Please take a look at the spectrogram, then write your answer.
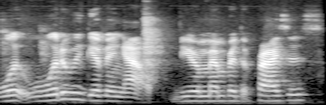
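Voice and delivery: normal talking voice

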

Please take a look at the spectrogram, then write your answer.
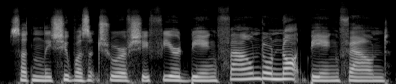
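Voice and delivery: plain reading voice

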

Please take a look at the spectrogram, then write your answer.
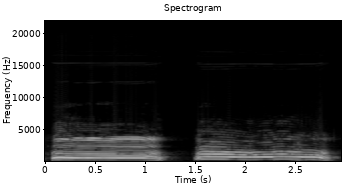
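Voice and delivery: high loud pained wails; winded cry. Retold or imitated. Daughter still on the ground, loud high pained cries. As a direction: cry out in pain again. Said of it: "after about a minute of".

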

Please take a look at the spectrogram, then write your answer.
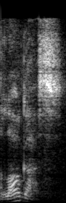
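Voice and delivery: "logos" as LAH-gahss, open ah in both syllables; Greek ah vowel. Shown as a demonstration. Preacher showing congregation the Greek letter, "logos" as LAH-gahss. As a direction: say "logos" with ah for each O. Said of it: "more of a ah".

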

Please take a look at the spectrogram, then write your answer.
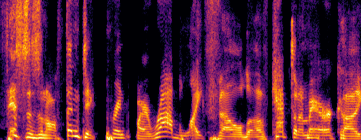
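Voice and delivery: salesy pitchman voice. Retold or imitated. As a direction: oversell it like a shopping channel host. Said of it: "So they'll be like".

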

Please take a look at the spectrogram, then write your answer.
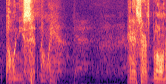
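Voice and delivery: soft unvoiced whisper; preacher hushing the congregation. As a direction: drop to a whisper to draw them in. Hushing the room mid-sermon.

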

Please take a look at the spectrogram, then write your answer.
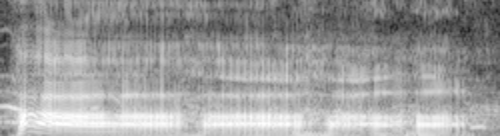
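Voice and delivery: big slow "ha, ha, ha" falling in pitch; stately, drawn-out mock laugh; imitated laugh of God. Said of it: "God just sits in heaven and he goes".

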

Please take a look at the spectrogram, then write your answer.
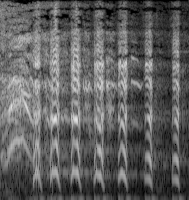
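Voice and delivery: high, loud cackle of real laughter; high burst of laughter. Real, not acted. High laugh after his line.

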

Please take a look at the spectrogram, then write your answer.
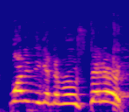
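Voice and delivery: high, loud mock exasperation; high loud outburst. Asking Charlotte about her meal, high and loud. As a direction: blurt it incredulously. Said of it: "I was like".

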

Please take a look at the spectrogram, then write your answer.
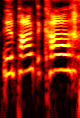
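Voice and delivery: imitated Boston ad, R's dropped; Boston accent. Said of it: "do a Boston accent".

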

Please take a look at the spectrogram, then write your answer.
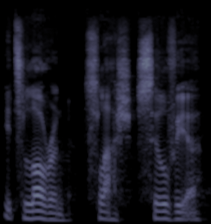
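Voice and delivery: ordinary delivery

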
